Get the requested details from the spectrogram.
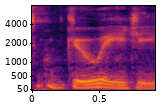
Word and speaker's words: Gooigi: Is that with the very cleverly named Gooluigi or Gooigi or how are we pronouncing this? What's the correct terminology? – I think it's Gooigi because he's, a gooey Luigi.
